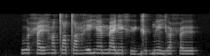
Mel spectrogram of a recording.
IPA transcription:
u˨ ħ ɛ˨˦ ɦ ɛ̃˨ tˤ ø˨ tˤ e˨ ɦ e˦ j ɛ̃˦ m æ˦ ɾʲ ɛ̃˨ x y˨ ɡʲ o˦ b ẽ˦˨ j ɵ˦˨ ħ ø˦

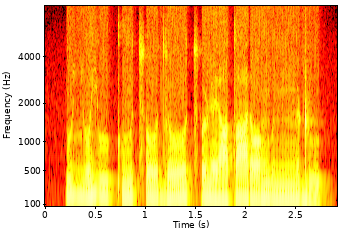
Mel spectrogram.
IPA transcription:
u ʎ o j uː kʼ u t͡sʼ oː d l oː t͡sʼ o ɳ ɛː tˤ ɛː ɾ ɔ ŋ u nː ɔ ɖ u

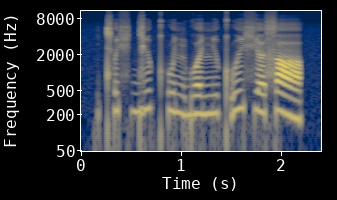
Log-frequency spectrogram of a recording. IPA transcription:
cʰ ə ç ɟ i kʷʰ e ɲ ɡʷ ɛ ɲ i kʷʼ i ç ɛ s a

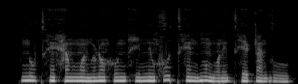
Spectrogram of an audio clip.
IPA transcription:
n u t̪ʰ ẽ h æ̃ ŋʷ æ̃ d̪ ũ ɳ õ h u n h i n ĩ xʷ i t̪ʰ ẽ n d̪ ũ ɡʷ æ̃ ɾ ĩ t̪ʰ e ʈ æ̃ d̪ u

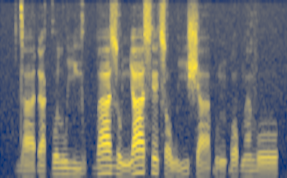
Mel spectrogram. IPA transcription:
d aː˨ ɗ a˧ k o˦ l w iː˧ j u˧ p b aː˦ z o˨ ɲ aː˦ s ɛ̃˦ s ɔ˨ w iː˦ ʃ aː˨ ɓ o˧ ŋ ɓ ɔ˧ b ã˧ v oː˦

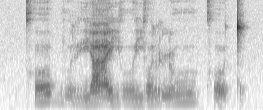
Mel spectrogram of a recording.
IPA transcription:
kʰ o b u r j a j uː j o r ɳ uː kʰ o t

